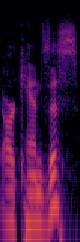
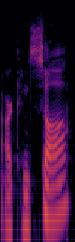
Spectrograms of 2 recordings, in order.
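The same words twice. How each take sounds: First: The final s is sounded, like Kansas. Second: The final s is silent, ending in -saw. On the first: The speaker calls it wrong. "nicht Arkansas" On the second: The speaker calls it right. "The final S is silent"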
